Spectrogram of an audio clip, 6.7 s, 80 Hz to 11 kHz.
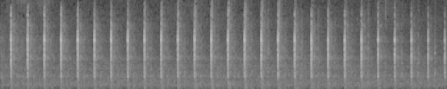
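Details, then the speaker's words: Atlantis EM-90 polymer makedown system metering pump priming neat polymer at 100% speed in hand mode, filling the 125 ml calibration tube. Crisp, steady clicking about four per second over an even low hum; normal operation. "You'll hear the polymer pump start running as it starts drawing in neat polymer. It's a good idea to have the stroke turned up to a decent rate for this."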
